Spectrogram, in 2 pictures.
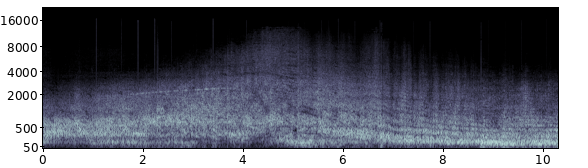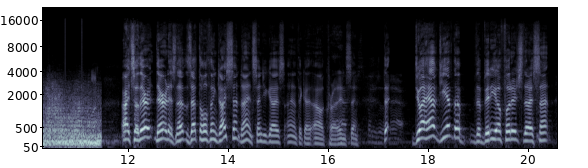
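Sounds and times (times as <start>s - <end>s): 
jet aircraft roaring past overhead: 0.0s - 11.5s
speech: 11.9s - 20.5s.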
